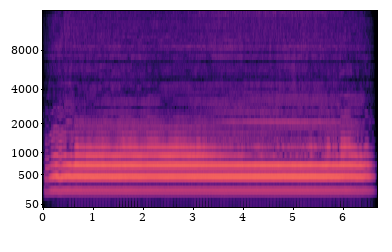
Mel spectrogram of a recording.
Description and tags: Low note (A#) of a plastic vuvuzela played medium.
microphone used - AKG Perception 170
preamp used - ART Tube MP Project Series
soundcard - M-Audio Auiophile 192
